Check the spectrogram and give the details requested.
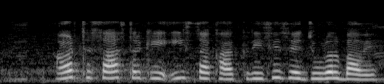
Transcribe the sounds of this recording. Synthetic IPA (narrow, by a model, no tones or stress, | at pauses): əɾt̪ʰsaːst̪ɾkeʔiːst̪akʰaːkɾiːsised͡ʒuːɽəlbaːʋeː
